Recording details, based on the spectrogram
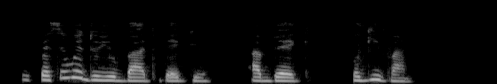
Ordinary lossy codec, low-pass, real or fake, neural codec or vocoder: none; 7.2 kHz; real; none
